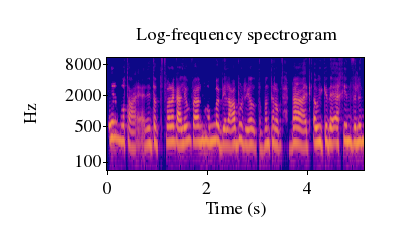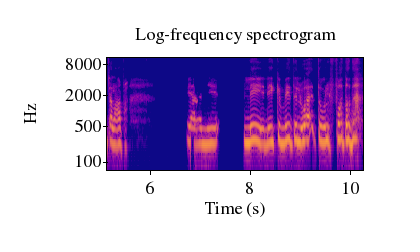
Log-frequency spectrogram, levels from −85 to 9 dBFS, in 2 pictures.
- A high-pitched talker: Yes, high, 245 Hz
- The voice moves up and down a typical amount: No, narrow, 2.2 semitones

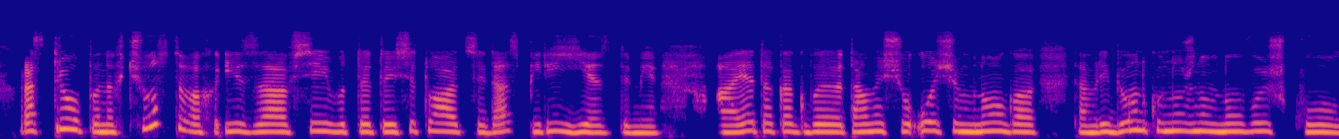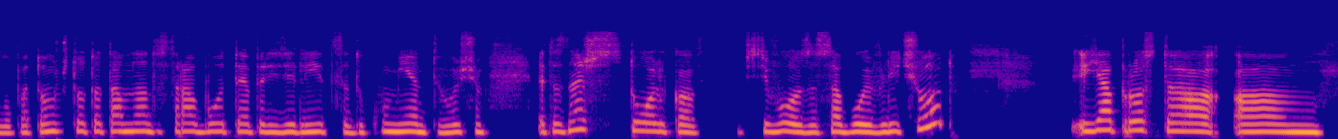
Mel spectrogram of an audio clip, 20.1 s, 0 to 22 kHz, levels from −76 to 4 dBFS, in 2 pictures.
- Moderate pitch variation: No, narrow, 1.9 semitones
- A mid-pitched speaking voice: No, high, 220 Hz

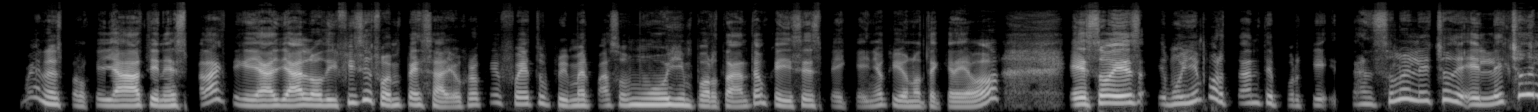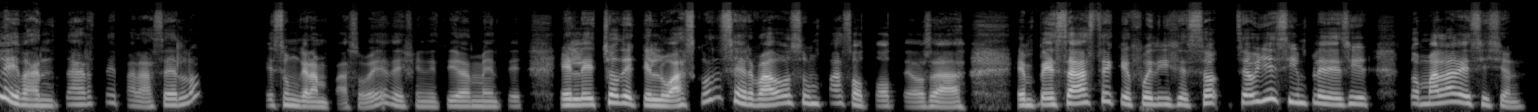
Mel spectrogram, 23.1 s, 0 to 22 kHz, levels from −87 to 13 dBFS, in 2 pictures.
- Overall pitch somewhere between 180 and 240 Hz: Yes, medium, 185 Hz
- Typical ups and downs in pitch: No, wide, 5.9 semitones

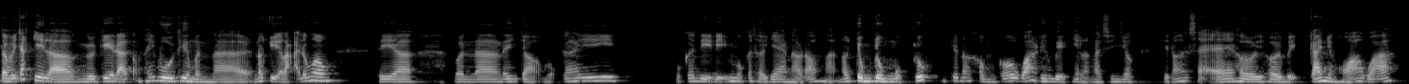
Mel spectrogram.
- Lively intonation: No, average, 4.3 semitones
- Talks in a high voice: No, low, 130 Hz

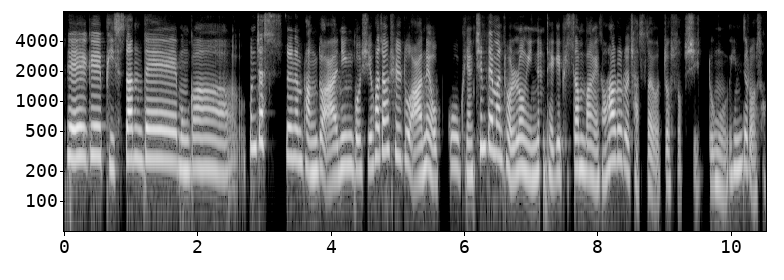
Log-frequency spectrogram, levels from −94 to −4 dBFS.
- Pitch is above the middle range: Yes, high, 220 Hz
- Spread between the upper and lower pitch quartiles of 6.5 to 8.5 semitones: No, wide, 5.5 semitones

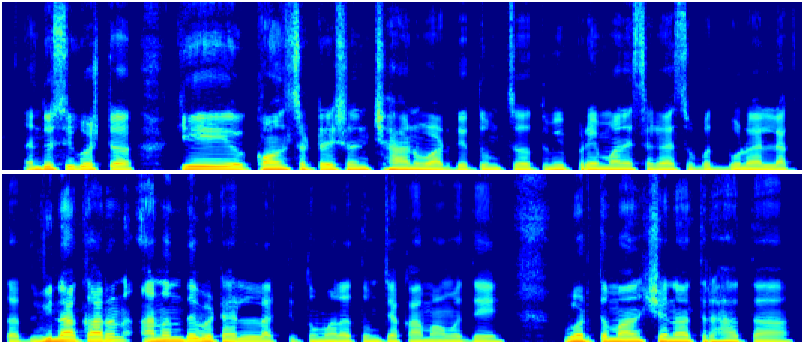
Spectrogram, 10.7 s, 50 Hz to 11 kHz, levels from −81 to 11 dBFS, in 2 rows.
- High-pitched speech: No, low, 135 Hz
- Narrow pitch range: No, average, 3.4 semitones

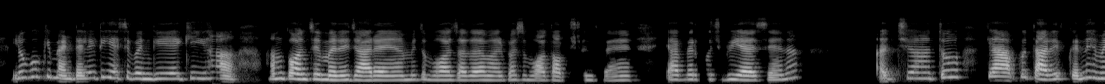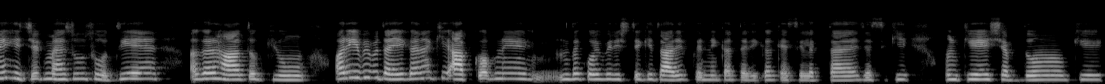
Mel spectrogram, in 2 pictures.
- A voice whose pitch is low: No, high, 225 Hz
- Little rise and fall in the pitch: No, average, 4.3 semitones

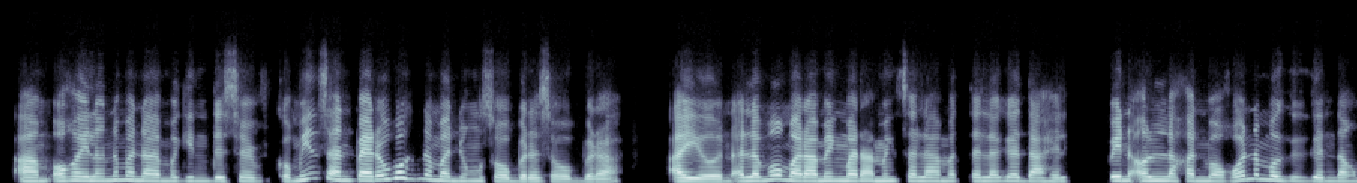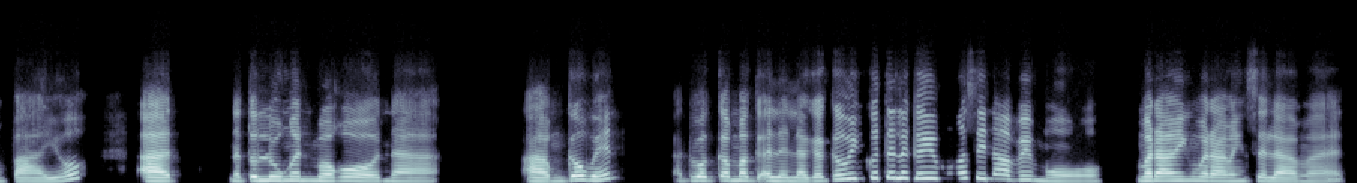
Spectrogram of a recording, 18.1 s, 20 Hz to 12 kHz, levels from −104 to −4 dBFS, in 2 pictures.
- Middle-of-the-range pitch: No, high, 220 Hz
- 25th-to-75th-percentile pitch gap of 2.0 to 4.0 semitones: Yes, average, 3.6 semitones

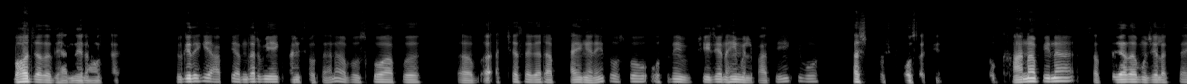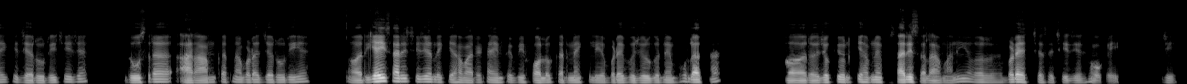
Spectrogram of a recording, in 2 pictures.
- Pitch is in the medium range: No, low, 110 Hz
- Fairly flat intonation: No, average, 3.3 semitones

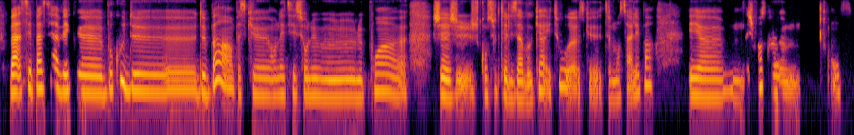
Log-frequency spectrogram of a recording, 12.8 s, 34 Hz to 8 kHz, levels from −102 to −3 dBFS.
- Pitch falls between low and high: Yes, medium, 180 Hz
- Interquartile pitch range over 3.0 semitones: Yes, average, 3.7 semitones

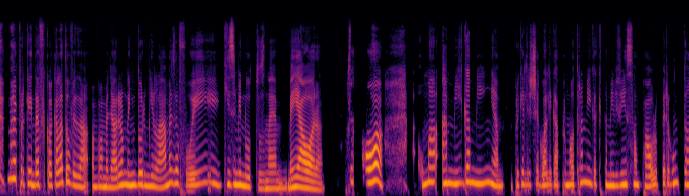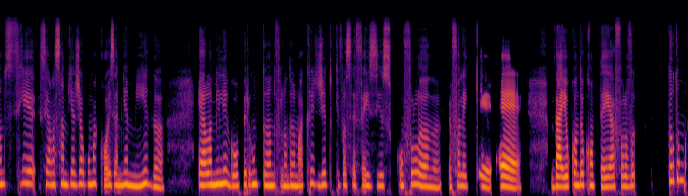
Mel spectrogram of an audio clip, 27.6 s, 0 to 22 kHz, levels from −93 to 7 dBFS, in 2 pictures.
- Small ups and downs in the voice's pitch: No, average, 3.3 semitones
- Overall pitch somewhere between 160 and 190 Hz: No, high, 230 Hz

